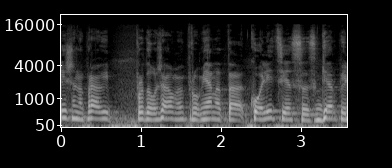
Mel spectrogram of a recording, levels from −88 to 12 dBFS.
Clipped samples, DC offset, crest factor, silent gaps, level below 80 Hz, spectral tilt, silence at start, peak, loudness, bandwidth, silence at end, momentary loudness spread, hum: under 0.1%; under 0.1%; 20 dB; none; -44 dBFS; -5.5 dB/octave; 0 s; -6 dBFS; -26 LUFS; 16 kHz; 0 s; 4 LU; none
